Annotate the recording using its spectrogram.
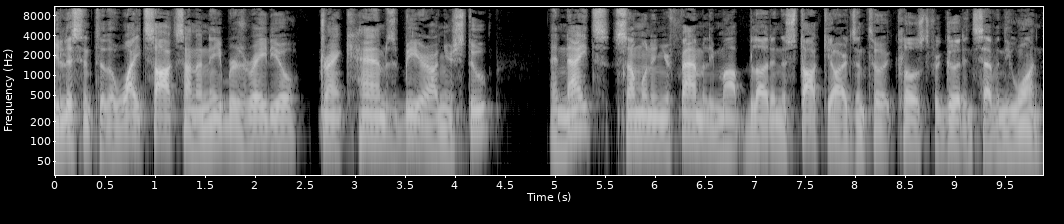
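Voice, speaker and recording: Animated in tone, a man with a fairly low pitch speaks at a moderate pace with ordinary pitch variation over a quiet background. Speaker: audiobook narrator. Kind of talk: scripted narration. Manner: dry, sardonic, hard-boiled noir delivery; animated, wry, clipped first-person cop voice.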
